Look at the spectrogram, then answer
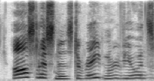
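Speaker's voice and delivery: squeaky voice, pitched very high. Imitating the co-host asking listeners to rate and review: imitating the co-host's voice. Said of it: "That is not what I sound like".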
